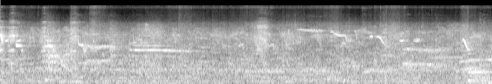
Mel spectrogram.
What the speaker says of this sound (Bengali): পাখির কিচিরমিচির, মানে পাখি ডাকছে, তোমরা শোনো আর কি।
